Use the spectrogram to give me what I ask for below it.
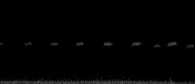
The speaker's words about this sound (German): Hörst du nichts? Wind, Frösche und ein Igel im Gebüsch.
